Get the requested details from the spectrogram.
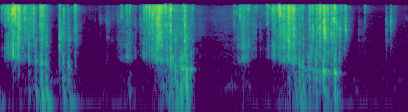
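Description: A compressed aluminum foil flexible duct with a wire spiral is squeezed, bent and scratched with fingertips and nails by both hands. It gives off bursts of crunchy, bright crinkling separated by short pauses.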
